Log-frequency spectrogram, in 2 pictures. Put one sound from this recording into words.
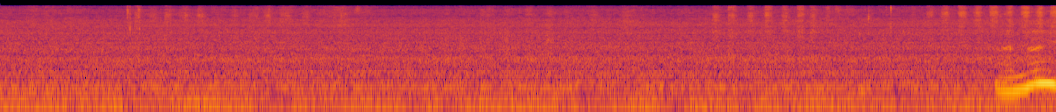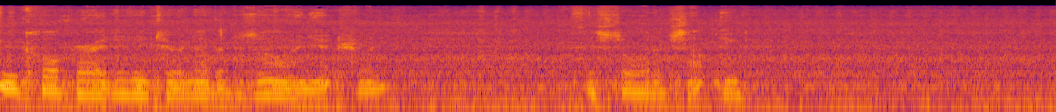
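A paper blending stump rubs softly on paper.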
